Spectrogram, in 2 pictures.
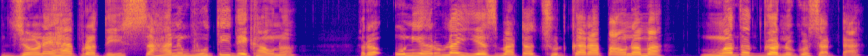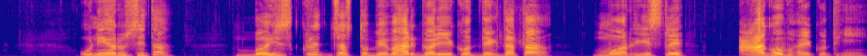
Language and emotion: Nepali, angry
